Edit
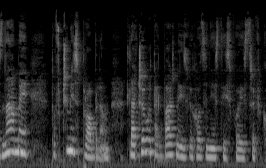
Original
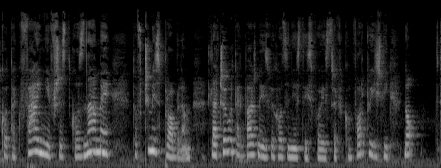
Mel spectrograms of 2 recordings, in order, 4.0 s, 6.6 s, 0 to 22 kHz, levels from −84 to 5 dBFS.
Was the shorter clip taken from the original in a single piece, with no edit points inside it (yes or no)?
yes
